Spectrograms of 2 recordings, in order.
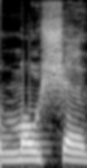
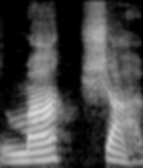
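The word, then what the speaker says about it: משה: Moisés, Mem Shin Hey, there's no Moshe there, there's Masha. Mem Shin Hey is without vowels, is pronounced Masha.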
